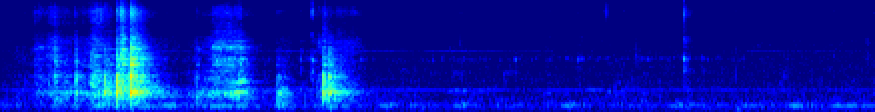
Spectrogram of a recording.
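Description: Metal lid of a large cooking pot being set down and shifted on the pot: a few metallic clatters with short ringing, the loudest about a second in and the last about two seconds in.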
